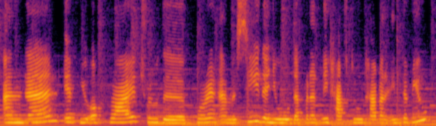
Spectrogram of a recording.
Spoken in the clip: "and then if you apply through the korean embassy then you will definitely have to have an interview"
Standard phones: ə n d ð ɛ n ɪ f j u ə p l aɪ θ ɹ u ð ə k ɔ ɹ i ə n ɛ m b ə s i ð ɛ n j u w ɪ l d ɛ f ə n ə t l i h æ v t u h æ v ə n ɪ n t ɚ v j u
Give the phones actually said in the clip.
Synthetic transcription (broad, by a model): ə n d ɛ n ɪ f j u ə p l aɪ t ɹ u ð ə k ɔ ɹ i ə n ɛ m ə s i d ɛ n j u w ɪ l d ɛ f ə n ə t l i h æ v t u h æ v ə n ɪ n t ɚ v j u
